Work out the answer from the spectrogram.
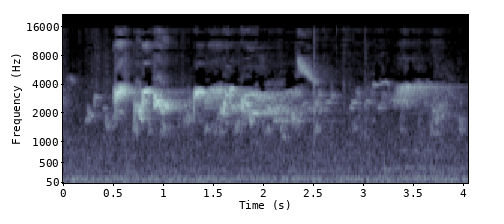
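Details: Red-whiskered bulbul competition song (chào mào hót đấu): a strong, fluid warbled phrase with bright whistled accents, a single high downslurred note, then a softer trailing warble.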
